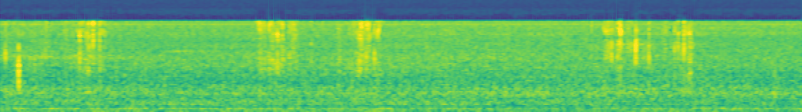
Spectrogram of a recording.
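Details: Soft, brief scraping clicks from a cockatiel grinding its beak over a steady low hum: normal beak grinding, which cockatiels do at night when sleeping or drowsy, not bruxism.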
